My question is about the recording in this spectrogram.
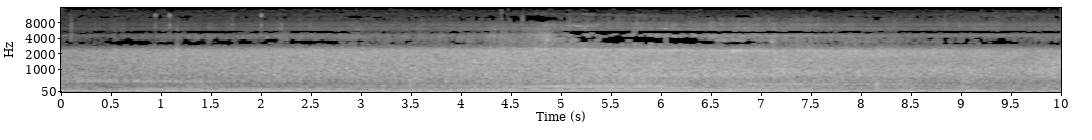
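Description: Steady road-traffic noise with a low vehicle hum, swelling a little in the middle and easing off near the end.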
